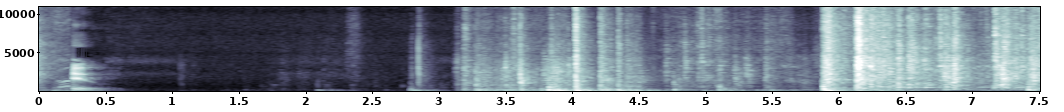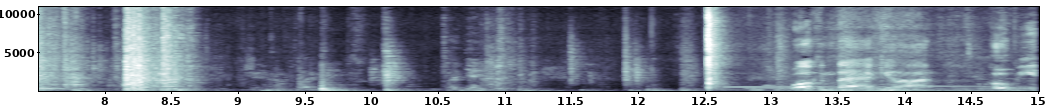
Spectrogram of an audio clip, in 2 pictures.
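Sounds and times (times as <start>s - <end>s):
props thumping and clattering: 2.8s - 12.6s.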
